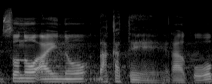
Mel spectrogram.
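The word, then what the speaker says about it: その愛の中で: 일본어로는 소노 아이노 나카테라고 발음을 합니다.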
